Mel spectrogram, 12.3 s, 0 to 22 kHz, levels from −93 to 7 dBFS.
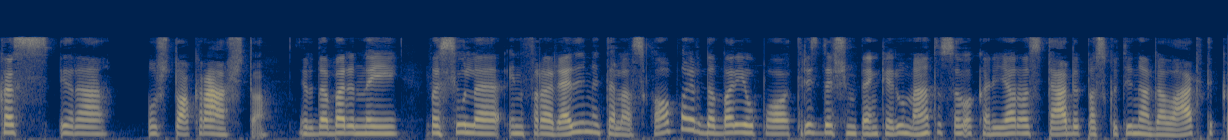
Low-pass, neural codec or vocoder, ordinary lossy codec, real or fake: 7.2 kHz; codec, 44.1 kHz, 3.4 kbps, Pupu-Codec; MP3, 48 kbps; fake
